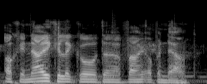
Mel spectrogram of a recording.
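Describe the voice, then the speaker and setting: This tutorial host's voice is lowish, pushed, and bright, and he talks rapid-fire while casually guiding viewers through a phone repair on a screen recording. Faint music sits behind his loose, rambling delivery, full of restarts.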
